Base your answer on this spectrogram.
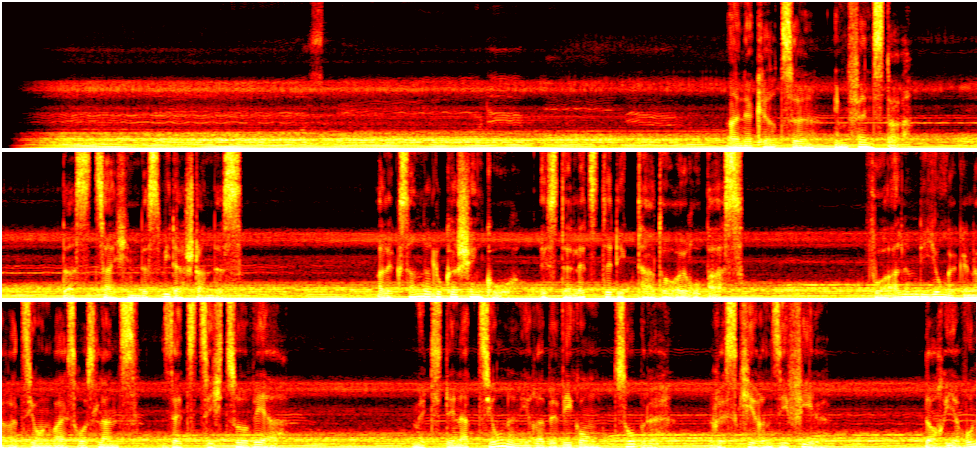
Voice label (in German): Doku Russland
